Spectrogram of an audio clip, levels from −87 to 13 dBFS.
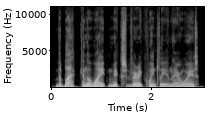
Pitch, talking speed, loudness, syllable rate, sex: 105 Hz, 215 wpm, -17 LUFS, 5.2 syllables/s, male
